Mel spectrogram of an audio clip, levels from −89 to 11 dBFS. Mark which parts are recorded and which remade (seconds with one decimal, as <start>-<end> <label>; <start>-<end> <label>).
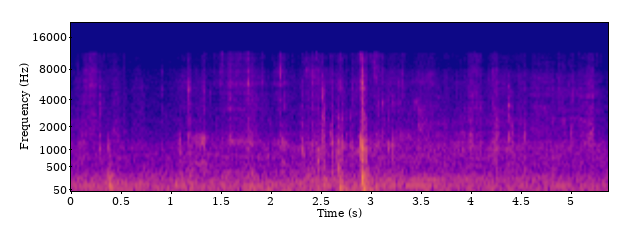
0.0-5.4 recorded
